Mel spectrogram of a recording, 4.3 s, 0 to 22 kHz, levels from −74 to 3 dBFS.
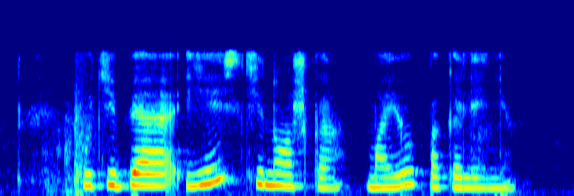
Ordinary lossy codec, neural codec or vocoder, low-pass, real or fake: MP3, 48 kbps; none; 7.2 kHz; real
